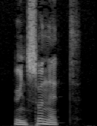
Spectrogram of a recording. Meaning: 1. bell (for example, on a bicycle), handbell 2. doorbell 3. pile driver
- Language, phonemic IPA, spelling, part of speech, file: French, /sɔ.nɛt/, sonnette, noun, Fr-sonnette.ogg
